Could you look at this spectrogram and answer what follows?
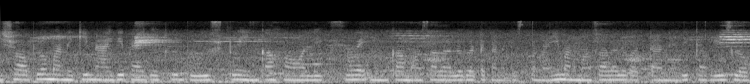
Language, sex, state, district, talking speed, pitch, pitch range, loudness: Telugu, female, Andhra Pradesh, Krishna, 135 wpm, 205 Hz, 200-215 Hz, -15 LUFS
